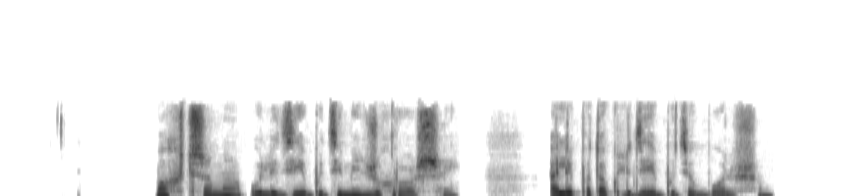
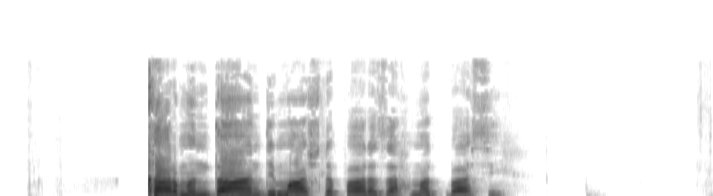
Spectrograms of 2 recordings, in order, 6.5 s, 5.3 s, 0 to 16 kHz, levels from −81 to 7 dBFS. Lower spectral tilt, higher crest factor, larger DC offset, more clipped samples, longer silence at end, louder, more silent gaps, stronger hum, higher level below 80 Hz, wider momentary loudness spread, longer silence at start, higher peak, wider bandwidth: second, -3.5 dB/octave vs -6 dB/octave; about the same, 18 dB vs 18 dB; neither; neither; second, 0.7 s vs 1.6 s; second, -19 LUFS vs -15 LUFS; first, 3.46-3.62 s, 4.03-4.12 s vs none; neither; about the same, -60 dBFS vs -62 dBFS; about the same, 10 LU vs 10 LU; about the same, 1.15 s vs 1.1 s; about the same, -2 dBFS vs 0 dBFS; second, 8 kHz vs 11.5 kHz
